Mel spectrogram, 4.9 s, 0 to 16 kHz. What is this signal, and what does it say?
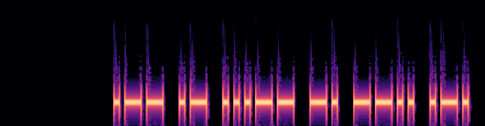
Morse code, heard as a keyed tone, about 22 wpm, 700 Hz. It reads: WA3NZR
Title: K1USN SST QSO Practice - 22wpm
